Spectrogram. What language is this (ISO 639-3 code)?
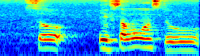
eng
